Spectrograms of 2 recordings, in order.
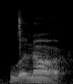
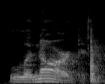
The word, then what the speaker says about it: Lenarr: Lenarr? Lenarr? No, it's Lenarr. Lenard.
